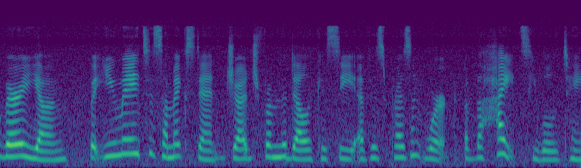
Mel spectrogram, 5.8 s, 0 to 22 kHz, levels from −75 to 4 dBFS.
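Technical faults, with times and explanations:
No technical faults can be heard in this speech.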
